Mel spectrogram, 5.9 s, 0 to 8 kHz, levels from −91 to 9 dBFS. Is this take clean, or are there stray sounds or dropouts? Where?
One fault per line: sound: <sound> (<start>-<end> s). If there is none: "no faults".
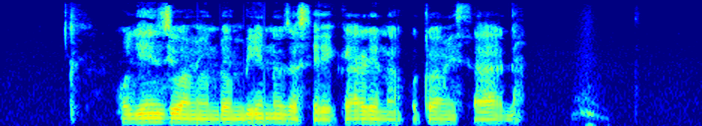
sound: whoosh (4.7-5.1 s)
